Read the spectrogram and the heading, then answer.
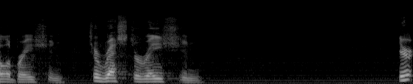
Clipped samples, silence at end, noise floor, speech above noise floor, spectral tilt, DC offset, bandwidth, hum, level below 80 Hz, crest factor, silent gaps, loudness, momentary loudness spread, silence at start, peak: under 0.1%; 0 s; -62 dBFS; 29 dB; -5.5 dB/octave; under 0.1%; 10.5 kHz; none; -66 dBFS; 22 dB; none; -33 LUFS; 17 LU; 0 s; -12 dBFS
